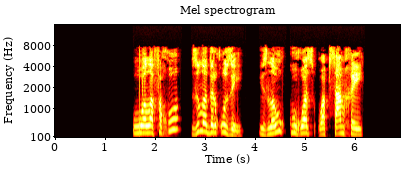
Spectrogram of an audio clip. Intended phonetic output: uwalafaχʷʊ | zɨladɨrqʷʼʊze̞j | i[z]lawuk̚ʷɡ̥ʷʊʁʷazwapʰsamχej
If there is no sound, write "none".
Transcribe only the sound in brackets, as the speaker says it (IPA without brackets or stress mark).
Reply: z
